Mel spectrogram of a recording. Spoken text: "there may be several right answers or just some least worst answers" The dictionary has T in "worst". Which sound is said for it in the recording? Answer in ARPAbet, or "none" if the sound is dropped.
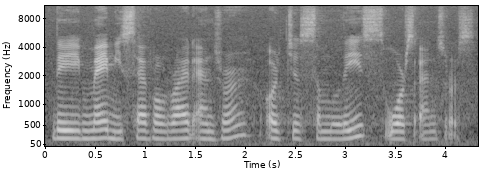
none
